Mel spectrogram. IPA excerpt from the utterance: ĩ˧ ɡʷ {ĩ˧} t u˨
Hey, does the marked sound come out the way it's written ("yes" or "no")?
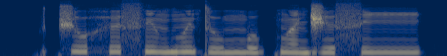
no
